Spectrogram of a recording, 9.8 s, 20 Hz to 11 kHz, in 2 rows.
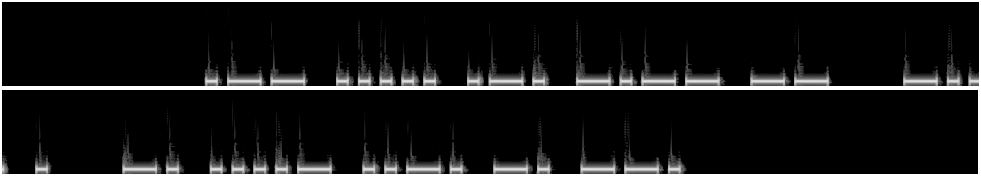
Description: Morse code, heard as a keyed tone, about 22 wpm, 700 Hz. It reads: W5RYM DE N4FNG
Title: USA Callsign DE Callsign - 5 Characters - 22wpm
